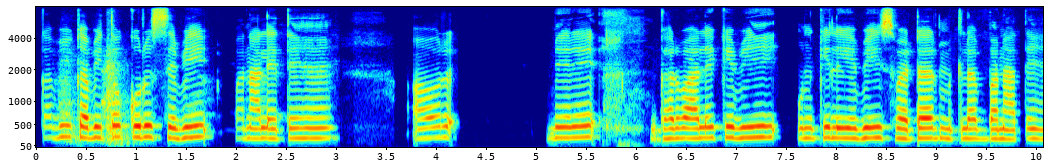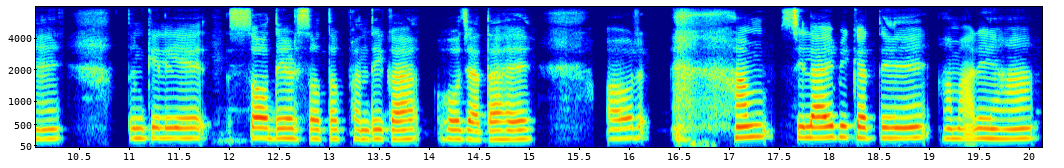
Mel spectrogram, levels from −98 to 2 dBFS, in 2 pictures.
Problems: none marked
